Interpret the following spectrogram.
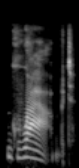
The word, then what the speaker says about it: grabbed: grabbed That's the d ending.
